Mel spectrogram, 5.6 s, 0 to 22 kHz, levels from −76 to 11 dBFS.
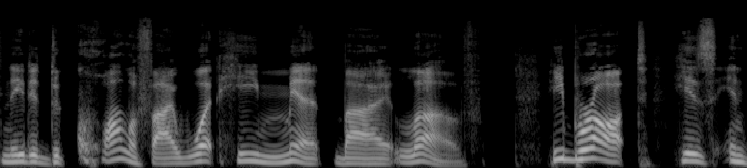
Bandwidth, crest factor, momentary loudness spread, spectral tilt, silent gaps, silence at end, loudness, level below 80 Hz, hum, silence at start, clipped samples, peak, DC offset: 13.5 kHz; 16 dB; 10 LU; -5.5 dB/octave; 2.43-2.48 s, 3.66-3.70 s, 3.76-3.84 s; 0 s; -24 LUFS; -60 dBFS; none; 0 s; under 0.1%; -8 dBFS; under 0.1%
